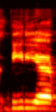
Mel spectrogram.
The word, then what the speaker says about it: Vidia: And it's Vidia rhymes with Oh, media.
